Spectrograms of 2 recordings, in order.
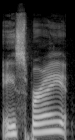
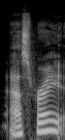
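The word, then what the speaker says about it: Aseprite: Uh right now I've been using Aspirite. Aspirate. Aspirite. I think it's pronounced aspirate because it's like aspiration and sprite and not and the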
